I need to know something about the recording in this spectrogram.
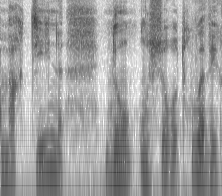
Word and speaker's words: Martines: sous le nom de Martinez. Selon certains pays, on ne prononce pas Martine.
